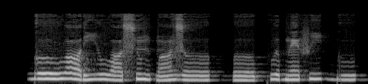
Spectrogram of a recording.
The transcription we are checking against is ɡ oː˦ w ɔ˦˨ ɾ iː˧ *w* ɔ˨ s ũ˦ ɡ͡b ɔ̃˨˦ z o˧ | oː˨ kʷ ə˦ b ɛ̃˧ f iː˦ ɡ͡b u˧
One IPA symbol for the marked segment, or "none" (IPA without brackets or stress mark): w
